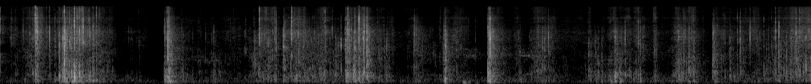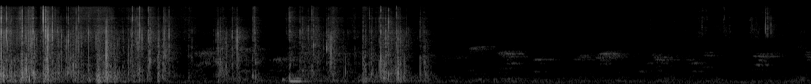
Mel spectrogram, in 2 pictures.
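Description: Wrapping paper crinkles, rustles and tears loudly up close as a pair of black socks is wrapped as a birthday gift, in long busy bursts that stop suddenly near the end, leaving faint quiet sounds.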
